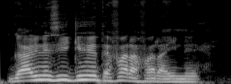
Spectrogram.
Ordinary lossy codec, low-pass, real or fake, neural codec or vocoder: none; none; real; none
